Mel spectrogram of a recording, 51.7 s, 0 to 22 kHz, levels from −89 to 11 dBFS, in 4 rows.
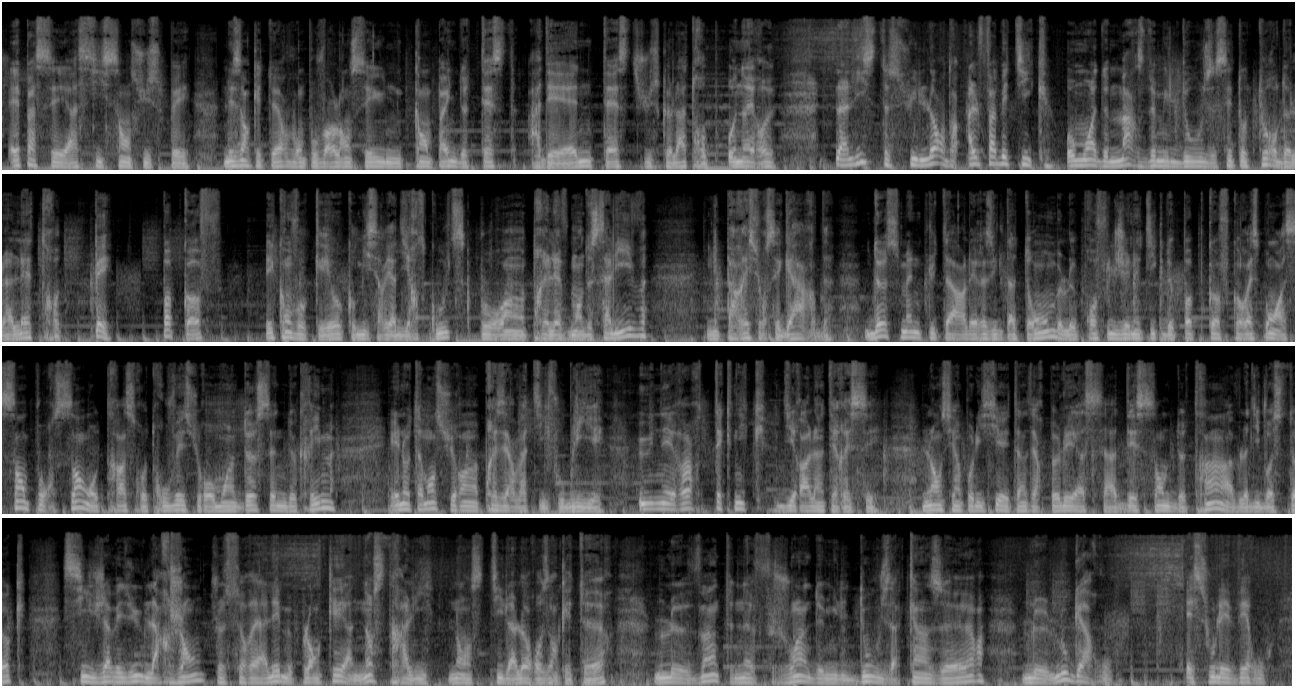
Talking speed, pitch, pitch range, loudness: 145 wpm, 100 Hz, 90-115 Hz, -26 LUFS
